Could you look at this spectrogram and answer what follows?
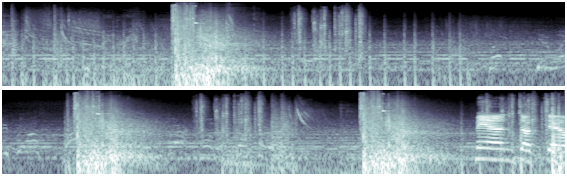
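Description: Gunfire in the video game The Last of Us sounds as three separate loud blasts, each with a reverberant tail, spaced a few seconds apart over a background of game ambience.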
